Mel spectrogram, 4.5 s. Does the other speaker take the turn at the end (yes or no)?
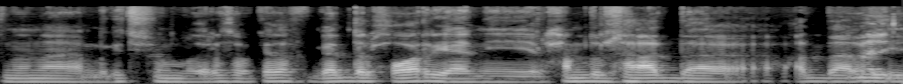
yes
